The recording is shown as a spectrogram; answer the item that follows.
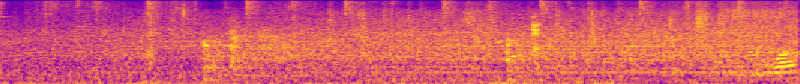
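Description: Background music over a steady low rumble.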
